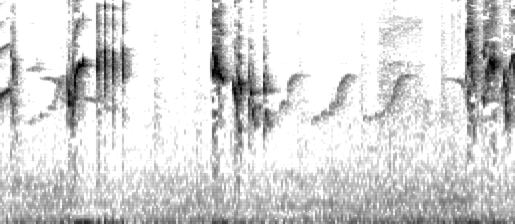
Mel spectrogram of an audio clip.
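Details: Lure song of an Oriental magpie-robin for stimulating other magpie-robins to sing, with rough material: scratchy, crackling bursts separated by soft, short rising whistles, ending in another harsh burst.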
